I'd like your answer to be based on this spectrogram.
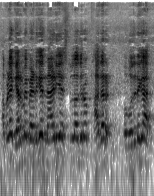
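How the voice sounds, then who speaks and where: A man with a high voice gives a casual astrology lecture. He brags and swears freely, and he tells his stories with lively scorn. A faint noise sits under his voice. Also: brisk, poor audio. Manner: boastful, crude and swearing, telling anecdotes. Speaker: astrologer and teacher. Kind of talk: casual lecture-style monologue.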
